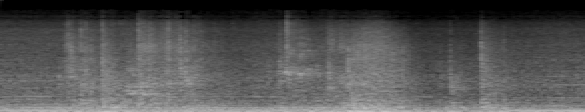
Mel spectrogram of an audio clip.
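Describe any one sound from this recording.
Scrap metal clanks and crashes as a grapple drops it.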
